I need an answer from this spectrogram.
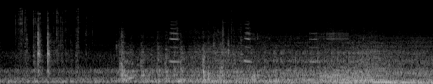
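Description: Car key clicking in the ignition, then the car's engine starting and settling into a low idle.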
